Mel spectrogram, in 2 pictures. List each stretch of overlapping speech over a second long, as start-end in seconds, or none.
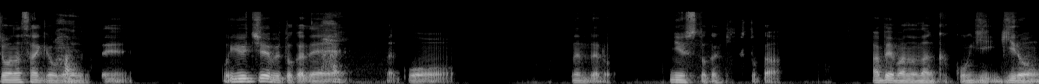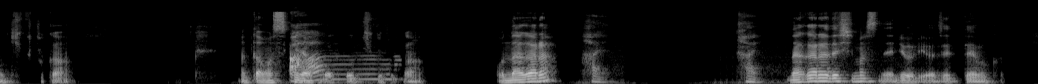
13.3-14.6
